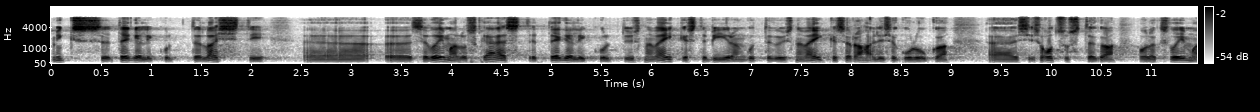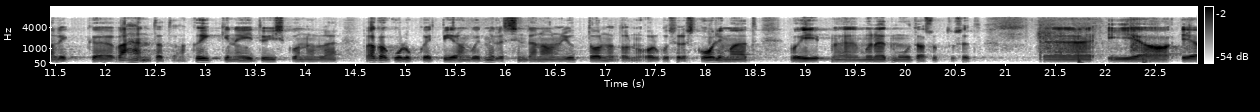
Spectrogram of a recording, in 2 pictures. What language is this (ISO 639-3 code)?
est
